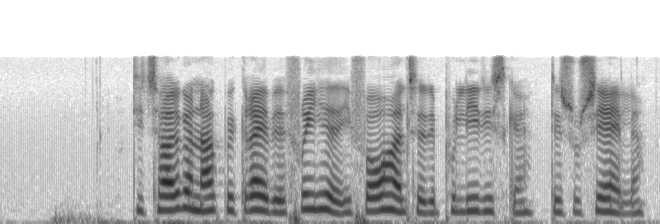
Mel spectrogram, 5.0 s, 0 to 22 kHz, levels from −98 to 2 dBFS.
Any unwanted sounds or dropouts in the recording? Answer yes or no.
no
